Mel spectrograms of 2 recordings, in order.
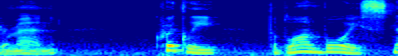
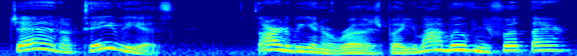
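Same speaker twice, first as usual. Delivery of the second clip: Jed cowboy voice; 8 semitones higher, 3 dB louder than usual. Acted. Reader voicing the toy cowboy Jed asking a favour, high cowboy voice. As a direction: play the little cowboy in a hurry.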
